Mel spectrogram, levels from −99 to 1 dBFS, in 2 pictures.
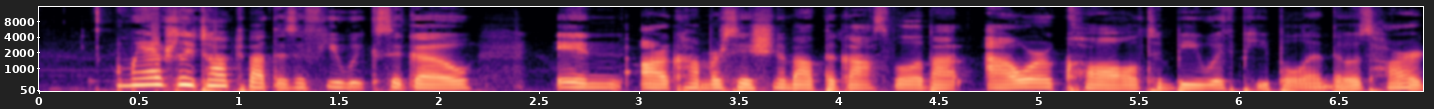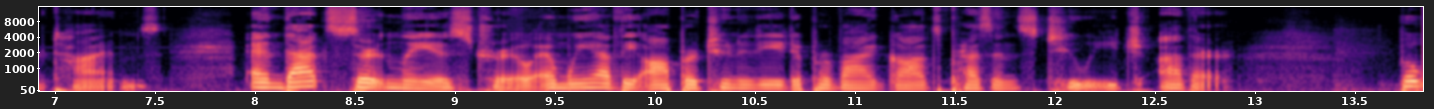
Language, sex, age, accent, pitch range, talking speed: English, female, 30-49, American, 150-185 Hz, 195 wpm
